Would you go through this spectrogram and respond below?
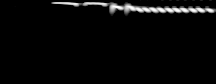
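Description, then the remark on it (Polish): A tit sings its two-part verse: two long, high, thin whistles, then a quick run of about a dozen slightly lower, metallic notes like a fast trill, clear against silence. “Jej piosenka wyraźnie różni się od śpiewów innych sikor tym, że pojedyncza zwrotka jest podzielona na dwie części.”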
